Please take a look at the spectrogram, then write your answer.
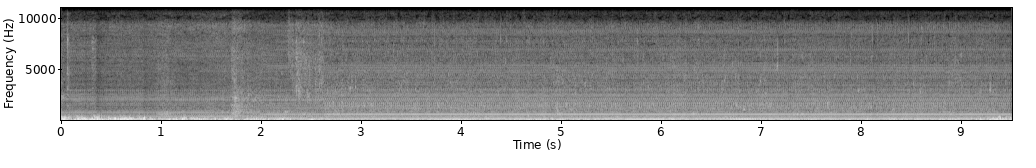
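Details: Vibration pump (in a plastic jacket) after gap adjustment and removal of a 1 mm washer from the piston: steady, even mains-rate buzz with water moving, no rattling or faltering; runs like new, pumping normally.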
